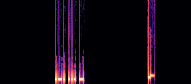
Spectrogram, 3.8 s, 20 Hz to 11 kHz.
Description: Morse code, heard as a keyed tone, about 44 wpm, 700 Hz. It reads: RST
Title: Abbreviations 45wpm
